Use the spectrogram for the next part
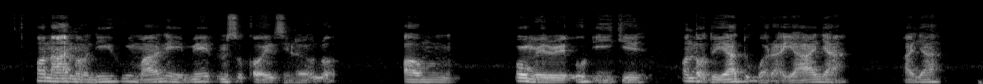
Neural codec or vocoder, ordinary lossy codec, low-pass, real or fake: codec, 24 kHz, 0.9 kbps, WavTokenizer, medium speech release version 2; MP3, 48 kbps; 10.8 kHz; fake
